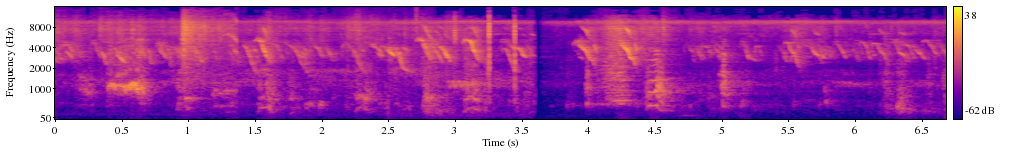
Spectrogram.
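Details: Several baby chicks feeding on earthworms give quick descending peeps and chirps in bursts, with a brief quiet gap near the middle before the chirping resumes.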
